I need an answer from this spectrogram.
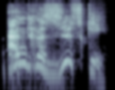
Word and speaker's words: Andrzejewski: Seth Andrzejewski. That's how you say that.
